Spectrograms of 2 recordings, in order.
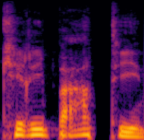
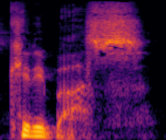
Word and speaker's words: Kiribati: Auch ein wichtiger Hinweis, ich habe ja über unterschiedliche Inselstaaten gesprochen im Pazifik und unter anderem einen kleinen Inselstaat, den ich Kiribati nenne. Ja? Tatsächlich spricht man das TI in dieser Sprache wie ein Doppel-S aus. Also eigentlich heißt es Kiribati.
